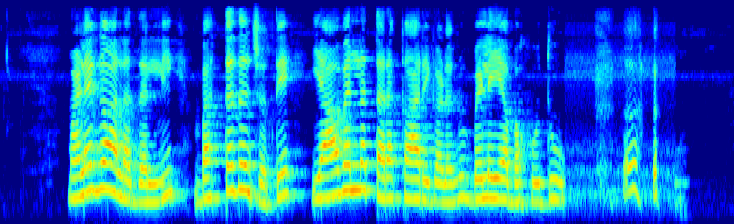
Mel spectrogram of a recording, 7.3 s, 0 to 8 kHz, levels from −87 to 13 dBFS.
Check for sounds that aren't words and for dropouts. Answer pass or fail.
fail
